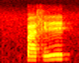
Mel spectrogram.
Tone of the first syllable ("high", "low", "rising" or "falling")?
low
